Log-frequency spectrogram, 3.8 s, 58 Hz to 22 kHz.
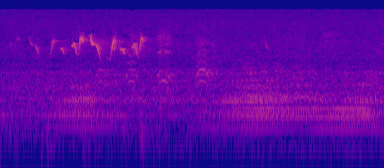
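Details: American avocet chick filmed in 2011 on a Panasonic GH2: a rapid run of high, sharp, up-and-down peeping notes lasting about a second, followed by fainter calls and a constant low hum of background noise.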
